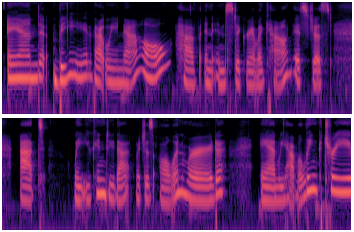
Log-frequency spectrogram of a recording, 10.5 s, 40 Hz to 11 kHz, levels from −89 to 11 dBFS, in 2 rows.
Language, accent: English, American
